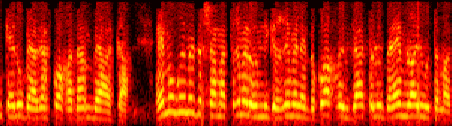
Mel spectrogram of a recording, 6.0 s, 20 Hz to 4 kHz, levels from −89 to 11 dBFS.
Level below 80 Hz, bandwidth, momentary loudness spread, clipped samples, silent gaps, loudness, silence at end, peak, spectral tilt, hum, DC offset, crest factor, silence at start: -60 dBFS; 4 kHz; 4 LU; under 0.1%; none; -19 LUFS; 0 s; -2 dBFS; -9.5 dB/octave; none; under 0.1%; 16 dB; 0.1 s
